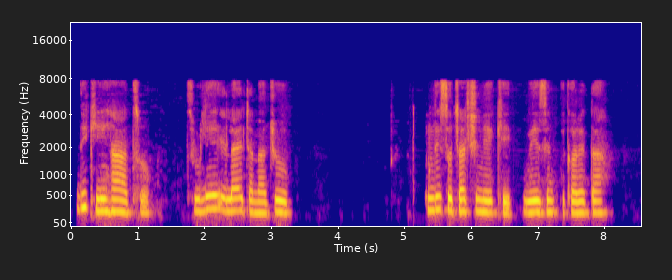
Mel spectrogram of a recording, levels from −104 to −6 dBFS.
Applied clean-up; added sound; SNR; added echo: neural mask model DeepFilterNet 3.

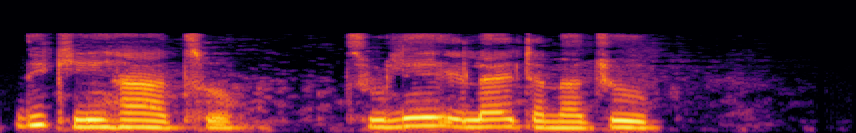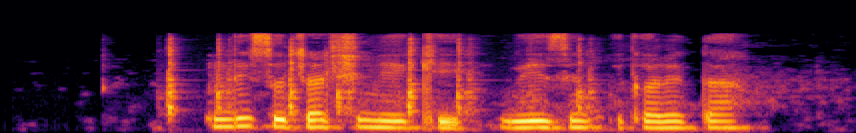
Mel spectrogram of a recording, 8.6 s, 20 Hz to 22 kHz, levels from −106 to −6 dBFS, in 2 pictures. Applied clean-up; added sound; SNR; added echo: none; Clock; 12 dB; none.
